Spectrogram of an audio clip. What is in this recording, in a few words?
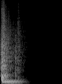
Metal Box Impact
